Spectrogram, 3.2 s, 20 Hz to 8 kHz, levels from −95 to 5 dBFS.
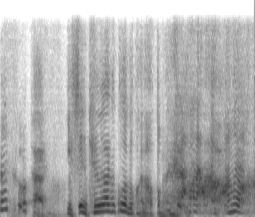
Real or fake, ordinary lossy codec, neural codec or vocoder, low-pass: fake; none; codec, 16 kHz, 1 kbps, FreqCodec, smaller model; 7.2 kHz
